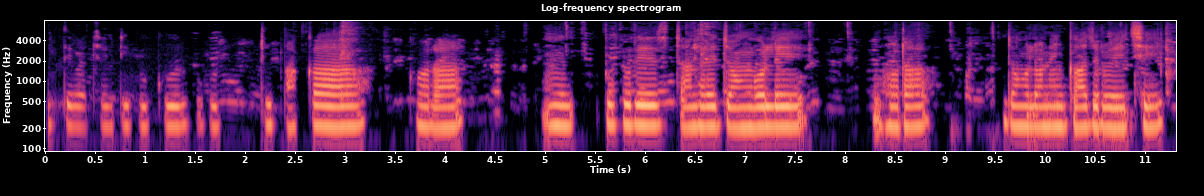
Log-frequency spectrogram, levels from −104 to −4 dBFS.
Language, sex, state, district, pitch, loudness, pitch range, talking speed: Bengali, female, West Bengal, Paschim Medinipur, 215 Hz, -26 LUFS, 210-230 Hz, 85 wpm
